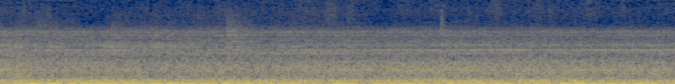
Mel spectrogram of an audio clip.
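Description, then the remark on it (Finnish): A moving train rumbles steadily, a continuous deep drone with a faint higher hum on top, holding the same loudness throughout with no voices. “Hei, onko sulla mitään hajua, miten tämän junan voisi pysäyttää?”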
